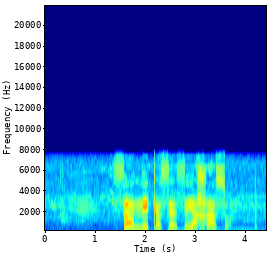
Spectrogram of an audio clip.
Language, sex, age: Southern Sotho, female, 22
